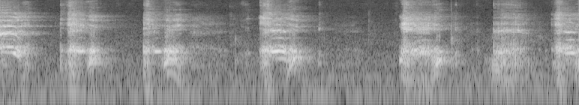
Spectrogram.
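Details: Repeated harsh cough bursts, about six in four seconds, from a simulated adult male recovering from a routine hernia operation, regaining consciousness and rejecting an oropharyngeal airway in an airway-management training scenario: coughing on an oropharyngeal airway.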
